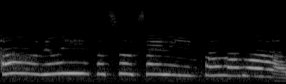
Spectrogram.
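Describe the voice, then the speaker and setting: Using a put-on character voice, a woman squeaks out her lines at an extremely high pitch and a moderate pace. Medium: solo performance. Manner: effusive.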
